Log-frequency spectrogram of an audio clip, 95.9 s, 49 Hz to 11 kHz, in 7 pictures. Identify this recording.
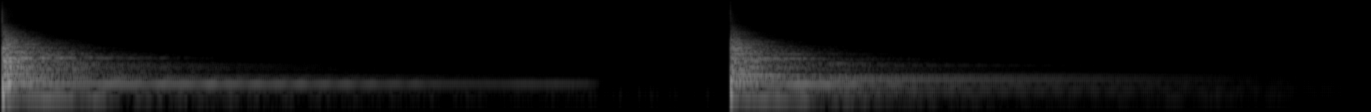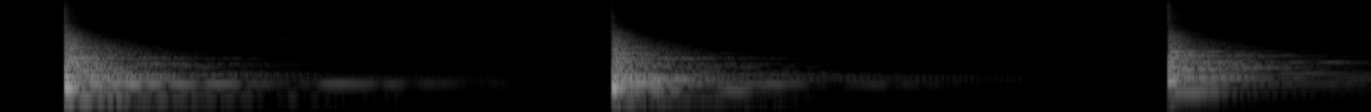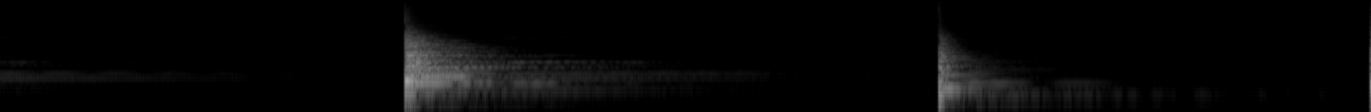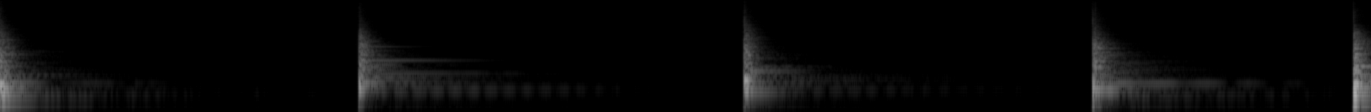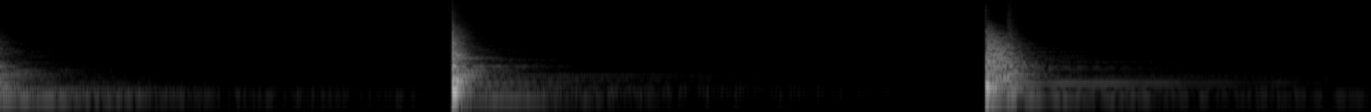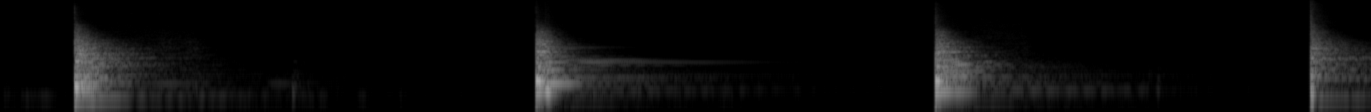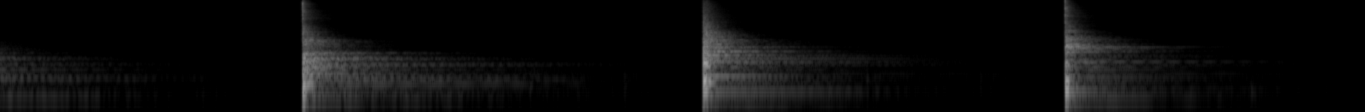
timp modhits
some 'modified' timpani hits. various techniques such as damping the head with one hand, striking and then pressing or sliding with the mallet, playing with fingers, etc. 'performed' (i am not a timpanist) on both drums, tuned to G (low) and C (high). mono, mic positioned about 80 cm above and between drums.
drum, drums, flickr, hit, percussion, timpani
